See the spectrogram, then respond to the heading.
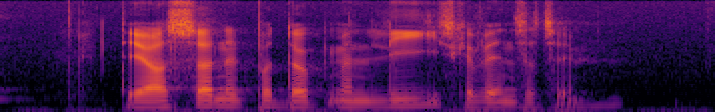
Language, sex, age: Danish, male, 21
